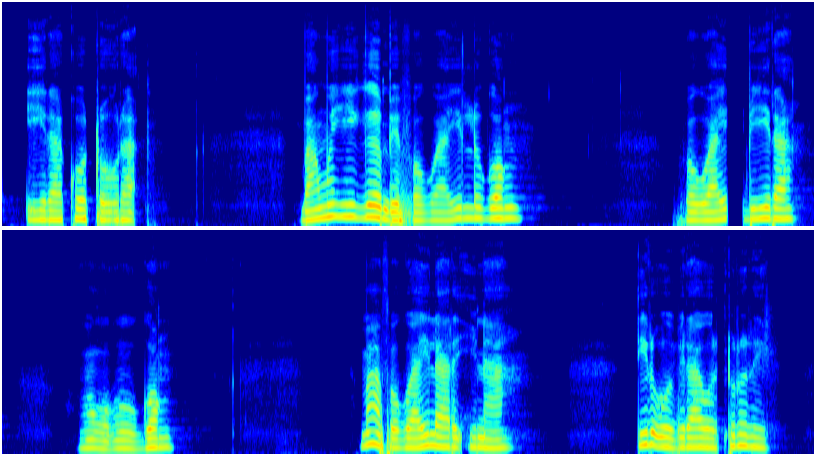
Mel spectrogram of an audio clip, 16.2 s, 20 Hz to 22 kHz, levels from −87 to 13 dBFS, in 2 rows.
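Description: A digital broadcast dropout at 7.23 to 7.43 s briefly silences the speech. The receiver stopped getting valid frames and muted, fading out over about 20 ms. Roughly 160 ms of sound is simply gone, which fits about five lost frames, before the programme resumes.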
